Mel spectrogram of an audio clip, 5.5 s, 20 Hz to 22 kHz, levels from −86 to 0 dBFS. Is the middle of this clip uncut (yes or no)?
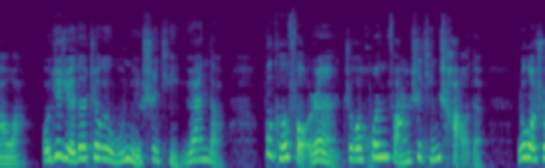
yes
